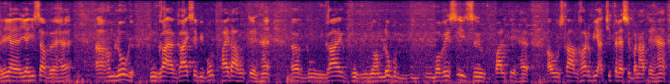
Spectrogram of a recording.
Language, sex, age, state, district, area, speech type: Urdu, male, 60+, Bihar, Darbhanga, rural, spontaneous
